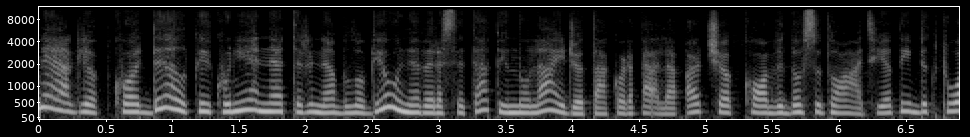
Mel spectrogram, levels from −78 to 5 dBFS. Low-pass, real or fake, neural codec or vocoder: 10.8 kHz; fake; codec, 16 kHz in and 24 kHz out, 0.6 kbps, FocalCodec, streaming, 2048 codes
